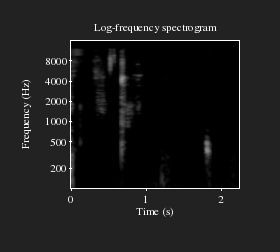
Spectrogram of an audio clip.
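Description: Near silence: quiet room tone, with a couple of faint, short sounds, one just after half a second in and one near the end.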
